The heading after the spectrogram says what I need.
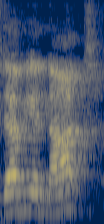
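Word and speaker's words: W₀: And now over here you have this W naught, that's how we pronounce this, we have a little zero here, W naught, e to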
